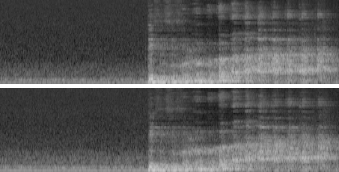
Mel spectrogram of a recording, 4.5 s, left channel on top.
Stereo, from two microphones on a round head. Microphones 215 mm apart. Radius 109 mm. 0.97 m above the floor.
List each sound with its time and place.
2.0 s laughter: 65° left (ahead or behind), 1.6 m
